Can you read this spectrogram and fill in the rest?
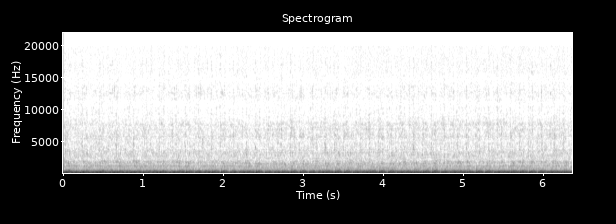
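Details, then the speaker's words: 2019-and-up Dodge Charger/Challenger with active exhaust valves deleted (held open with zip tie or safety wire), so eco mode always sounds open: start-up into a deep, even burbling idle, loud open exhaust note, no knocks or misses. "your eco mode is just always going to be basically your open, what your exhaust is supposed to sound like."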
